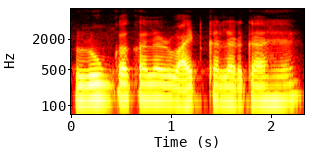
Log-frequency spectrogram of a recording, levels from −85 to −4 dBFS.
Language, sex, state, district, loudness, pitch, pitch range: Hindi, male, Assam, Kamrup Metropolitan, -15 LUFS, 125 Hz, 120-130 Hz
